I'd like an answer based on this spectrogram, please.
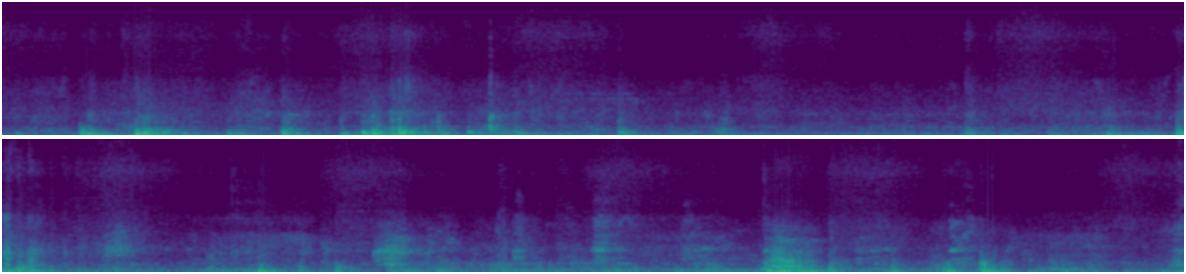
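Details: Husky puppy play fighting in Haryana: irregular low, rough growling grunts and snuffles in uneven bursts, louder around the start and near the end, with short quieter pauses between.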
